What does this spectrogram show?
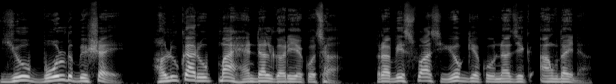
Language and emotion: Nepali, neutral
